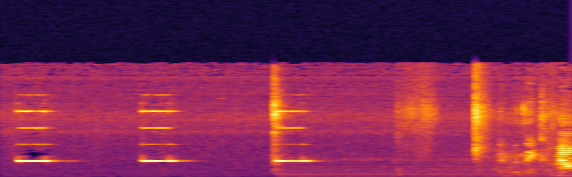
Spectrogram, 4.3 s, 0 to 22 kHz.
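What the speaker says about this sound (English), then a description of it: "throw these in the microwave for about 20 seconds to get them nice and soft and pliable" Microwave keypad beeps, three evenly spaced, then the oven starts heating tortillas with a steady low hum and a faint higher whine.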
